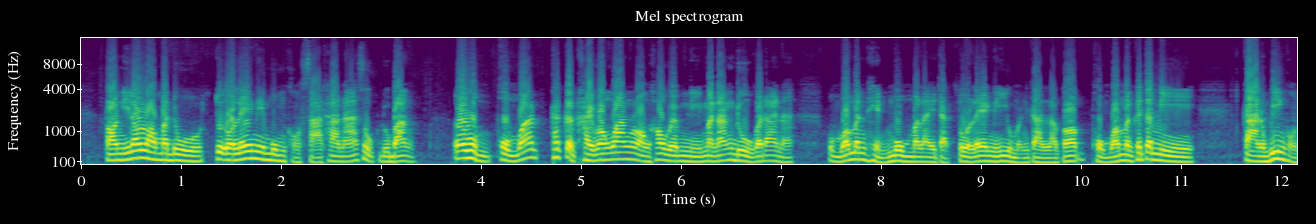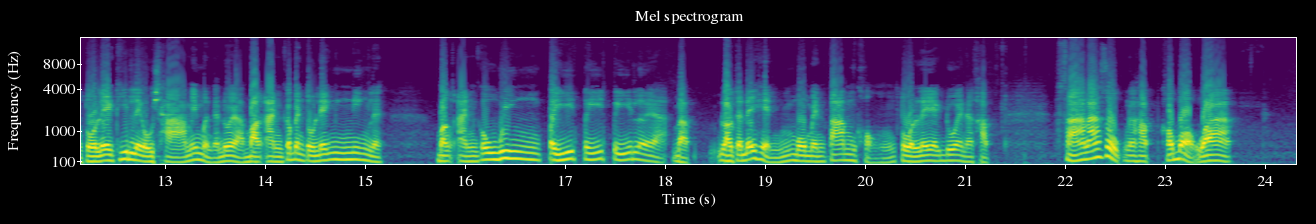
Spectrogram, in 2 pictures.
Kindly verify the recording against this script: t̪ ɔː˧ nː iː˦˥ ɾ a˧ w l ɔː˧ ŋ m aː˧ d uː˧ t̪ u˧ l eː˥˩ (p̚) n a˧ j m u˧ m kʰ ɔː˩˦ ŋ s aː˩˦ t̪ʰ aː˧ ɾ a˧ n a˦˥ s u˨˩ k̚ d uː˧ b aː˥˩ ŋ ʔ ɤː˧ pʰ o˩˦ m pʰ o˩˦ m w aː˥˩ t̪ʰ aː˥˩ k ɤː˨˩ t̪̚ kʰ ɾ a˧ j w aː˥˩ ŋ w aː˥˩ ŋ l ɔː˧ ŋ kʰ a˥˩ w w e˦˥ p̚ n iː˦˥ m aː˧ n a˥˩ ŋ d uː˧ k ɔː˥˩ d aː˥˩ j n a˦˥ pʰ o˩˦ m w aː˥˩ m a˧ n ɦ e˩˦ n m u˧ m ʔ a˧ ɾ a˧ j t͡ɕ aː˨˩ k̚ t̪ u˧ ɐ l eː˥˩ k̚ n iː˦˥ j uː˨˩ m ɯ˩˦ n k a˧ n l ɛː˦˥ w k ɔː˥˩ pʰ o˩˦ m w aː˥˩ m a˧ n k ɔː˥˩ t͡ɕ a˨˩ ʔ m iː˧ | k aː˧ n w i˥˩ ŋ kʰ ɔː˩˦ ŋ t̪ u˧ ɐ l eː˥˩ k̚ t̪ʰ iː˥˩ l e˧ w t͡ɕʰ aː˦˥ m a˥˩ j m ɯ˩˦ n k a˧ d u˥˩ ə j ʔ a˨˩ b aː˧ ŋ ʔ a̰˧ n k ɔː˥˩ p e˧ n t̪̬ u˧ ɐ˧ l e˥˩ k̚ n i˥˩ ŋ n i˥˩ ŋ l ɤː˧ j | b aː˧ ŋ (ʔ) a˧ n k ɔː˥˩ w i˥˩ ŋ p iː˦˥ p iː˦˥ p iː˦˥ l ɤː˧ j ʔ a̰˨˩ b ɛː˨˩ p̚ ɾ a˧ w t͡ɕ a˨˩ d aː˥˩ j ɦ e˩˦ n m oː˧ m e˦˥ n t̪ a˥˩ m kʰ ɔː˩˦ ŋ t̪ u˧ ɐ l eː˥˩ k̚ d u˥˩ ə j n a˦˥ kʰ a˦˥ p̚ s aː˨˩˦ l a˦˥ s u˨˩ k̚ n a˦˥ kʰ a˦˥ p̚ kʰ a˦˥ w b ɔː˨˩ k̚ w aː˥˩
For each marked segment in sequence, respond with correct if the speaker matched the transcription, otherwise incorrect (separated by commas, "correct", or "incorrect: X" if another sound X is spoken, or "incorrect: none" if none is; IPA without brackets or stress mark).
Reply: incorrect: k̚, correct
